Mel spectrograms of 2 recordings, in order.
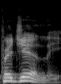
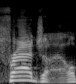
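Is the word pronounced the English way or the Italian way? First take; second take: Italian; English. First: It is said with an Italian-sounding pronunciation. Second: It is said with a plain English pronunciation.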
